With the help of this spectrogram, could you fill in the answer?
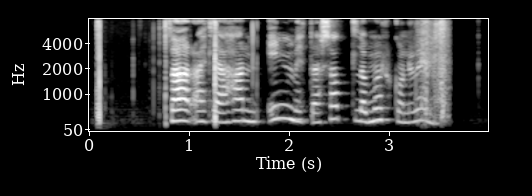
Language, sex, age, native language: Icelandic, male, 11, Icelandic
